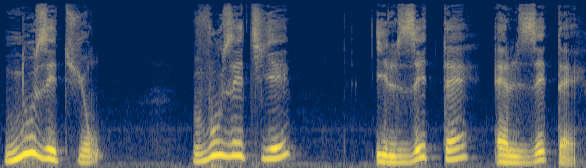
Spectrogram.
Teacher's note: final S not pronounced, and then you make the liaison.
